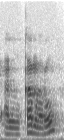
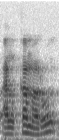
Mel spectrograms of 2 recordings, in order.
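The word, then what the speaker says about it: القمر: Also zum Beispiel, dieses Beispiel, Al-Qamaru. Qamar heißt, also Mond. Und das Beispiel dafür, also Al-Qamaru, die Lam wird ausgesprochen. Al-Qamaru.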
